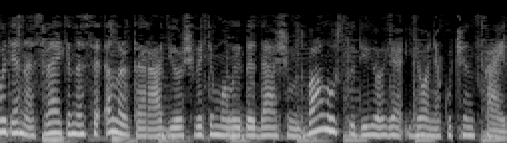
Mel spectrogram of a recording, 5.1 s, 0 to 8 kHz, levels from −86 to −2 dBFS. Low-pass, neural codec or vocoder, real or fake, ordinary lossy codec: 7.2 kHz; none; real; MP3, 24 kbps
